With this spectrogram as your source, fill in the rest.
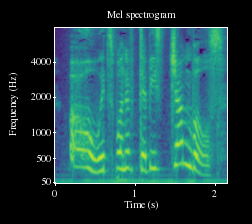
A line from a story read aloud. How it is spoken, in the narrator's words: she exclaimed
